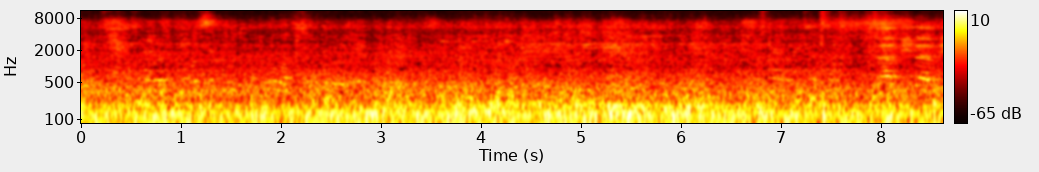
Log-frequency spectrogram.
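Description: Steady low rumble of an electric commuter train running along the track, heard from inside the carriage.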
